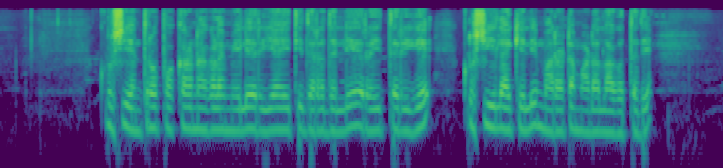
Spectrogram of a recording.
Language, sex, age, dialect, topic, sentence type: Kannada, male, 18-24, Mysore Kannada, agriculture, statement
